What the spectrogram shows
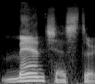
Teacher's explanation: it's pronounced Manchester you stress the man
